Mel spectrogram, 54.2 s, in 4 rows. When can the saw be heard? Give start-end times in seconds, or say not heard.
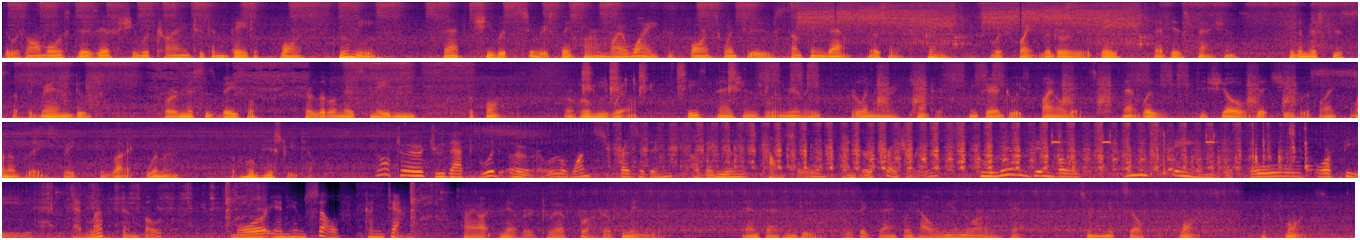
33.1-43.4.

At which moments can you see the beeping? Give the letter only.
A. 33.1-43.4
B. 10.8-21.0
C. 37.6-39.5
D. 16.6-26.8
C.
